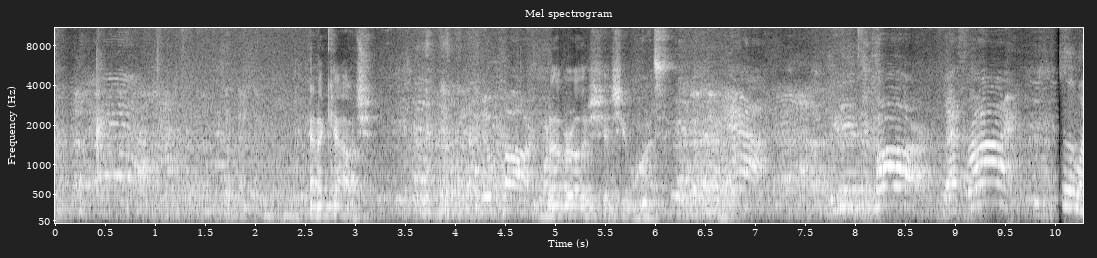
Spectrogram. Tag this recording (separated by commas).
Speech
